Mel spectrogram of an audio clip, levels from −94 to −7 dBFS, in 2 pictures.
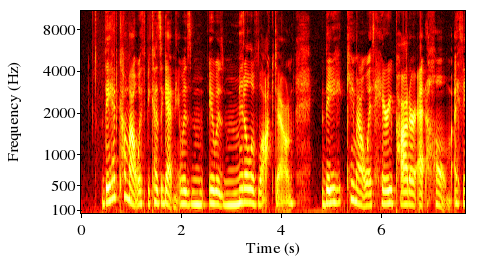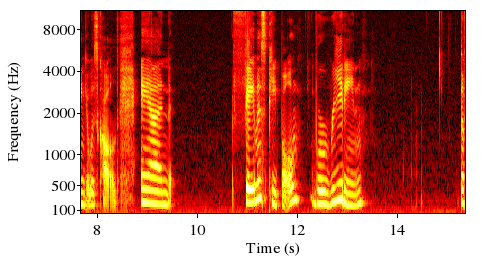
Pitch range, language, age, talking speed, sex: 200-225 Hz, English, 10-29, 130 wpm, female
